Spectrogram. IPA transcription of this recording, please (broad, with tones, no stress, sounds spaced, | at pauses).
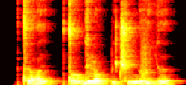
tʰ ɘ˨ lˠ i˨ | t ɔː˨ ɡ i˦ ɭ ɔ˨ pː i˨ t͡ʃʰ u˨˦ ŋ ə˨ v ɘ˨ ʎ əː˦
